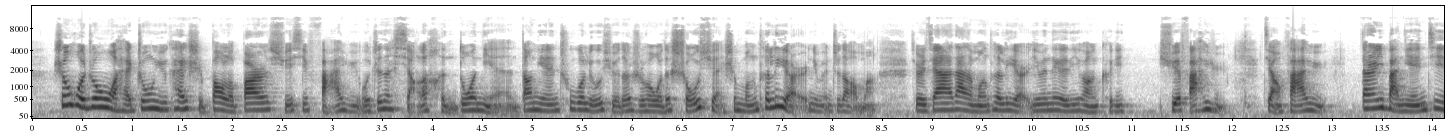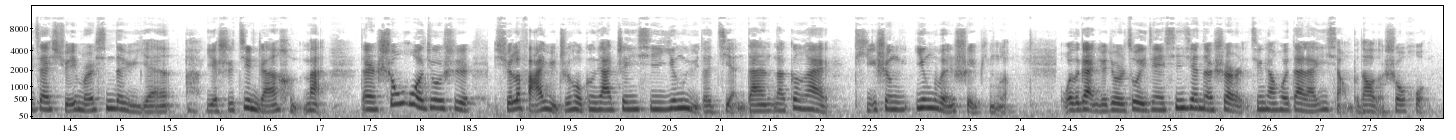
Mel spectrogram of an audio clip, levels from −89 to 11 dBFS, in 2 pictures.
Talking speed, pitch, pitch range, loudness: 320 characters per minute, 185 Hz, 170-215 Hz, -20 LUFS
